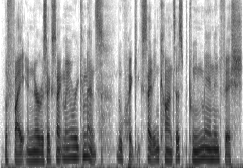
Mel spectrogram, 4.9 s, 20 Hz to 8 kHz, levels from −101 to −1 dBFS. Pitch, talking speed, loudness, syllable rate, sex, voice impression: 120 Hz, 160 wpm, -19 LUFS, 5.7 syllables/s, male, very masculine, very adult-like, calm, mature, reassuring, slightly wild, slightly sweet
